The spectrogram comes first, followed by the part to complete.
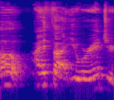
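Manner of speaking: facetious, talking-down sarcasm. Retelling what a man at the gym said about the screaming: imitating a sarcastic, patronizing tone. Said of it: "facetious and sarcastic and patronizing".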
